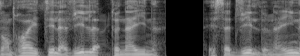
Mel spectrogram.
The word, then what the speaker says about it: Naïn: était la ville de Naïn. Et cette ville de Naïn est citée dans l'Évangile selon saint Luc. Dans votre Bible, c'est la ville de Naïn, mais les Hébreux prononcent Naïm, avec un M.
